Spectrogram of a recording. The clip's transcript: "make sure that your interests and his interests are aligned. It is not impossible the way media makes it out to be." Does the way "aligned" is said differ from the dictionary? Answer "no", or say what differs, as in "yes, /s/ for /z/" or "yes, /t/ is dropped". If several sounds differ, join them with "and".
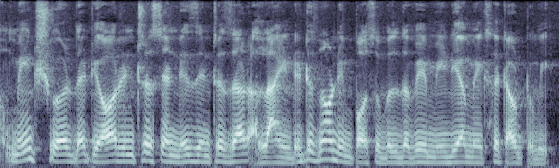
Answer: no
